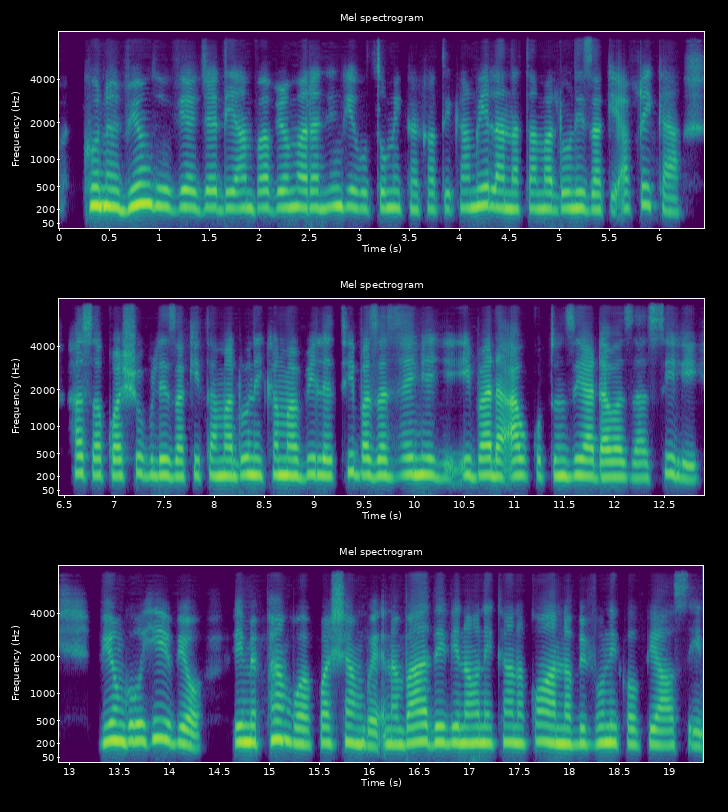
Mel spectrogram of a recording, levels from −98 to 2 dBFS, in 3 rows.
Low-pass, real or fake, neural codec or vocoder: 7.2 kHz; fake; codec, 16 kHz, about 1 kbps, DyCAST, with the encoder's durations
